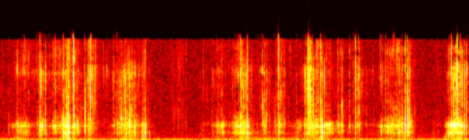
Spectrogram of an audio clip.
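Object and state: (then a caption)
Nylon exfoliating gloves rubbed on a microphone grille. Fingertips in textured nylon exfoliating gloves pinch and rub the top of a small Tascam recorder's microphone grille. The result is a quiet, bright, crinkly scratching that comes in bursts with short gaps between them.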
